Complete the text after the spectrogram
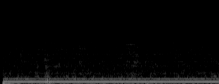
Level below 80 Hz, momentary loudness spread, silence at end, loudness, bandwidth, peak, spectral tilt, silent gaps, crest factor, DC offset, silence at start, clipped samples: -62 dBFS; 1 LU; 0 s; -44 LUFS; 16.5 kHz; -32 dBFS; -7.5 dB/octave; none; 12 dB; under 0.1%; 0.05 s; under 0.1%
